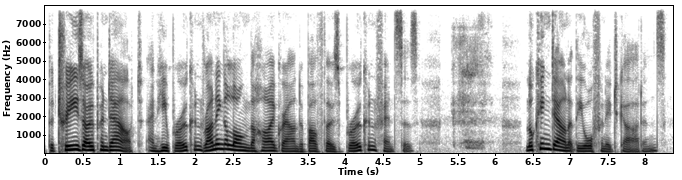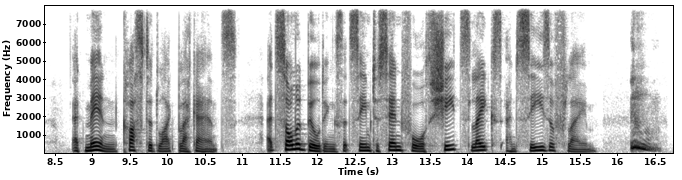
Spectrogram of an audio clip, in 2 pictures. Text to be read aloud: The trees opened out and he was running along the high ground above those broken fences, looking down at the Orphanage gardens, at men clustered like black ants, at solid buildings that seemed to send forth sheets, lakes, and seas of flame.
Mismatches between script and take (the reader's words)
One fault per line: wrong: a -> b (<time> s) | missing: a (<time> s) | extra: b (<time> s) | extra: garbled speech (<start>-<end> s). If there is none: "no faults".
wrong: was -> broken (1.6 s)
